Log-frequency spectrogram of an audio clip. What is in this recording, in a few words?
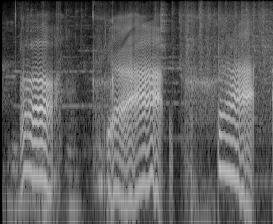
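"ke3", Mandarin Chinese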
